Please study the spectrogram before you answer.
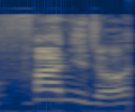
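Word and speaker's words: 饭: 이거 이제 편의점이 아니라 쾌찬집, 중국식 패스트푸드에서 백미판 쌀밥이 판이 아니고 판이죠. F 발음입니다.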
